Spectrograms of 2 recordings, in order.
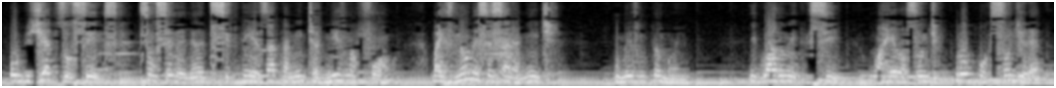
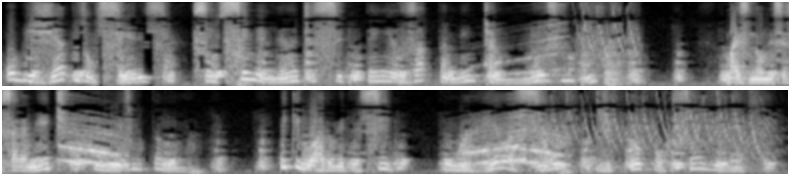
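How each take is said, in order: First: It is read at normal speed. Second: It is read slowly.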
